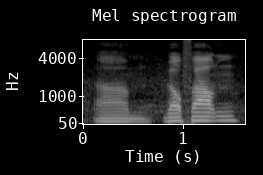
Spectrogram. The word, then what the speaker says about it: Bellefontaine: 51 points so there's a tie there actually Bellefontaine you said it right yeah correct myself sixth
